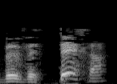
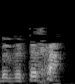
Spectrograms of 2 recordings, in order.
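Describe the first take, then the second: First: The stress is on the next-to-last syllable. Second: The stress is on the final syllable. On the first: The speaker calls it right. "bevetecha é uma sílaba tônica antes da final" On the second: The speaker calls it wrong. "e não bevetecha"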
